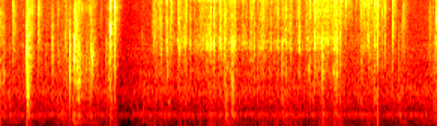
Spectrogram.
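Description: A few sharp clicks and knocks of kitchen containers being handled, then aluminium foil being pulled off a bowl and crumpled, a dense crinkling for about two seconds.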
